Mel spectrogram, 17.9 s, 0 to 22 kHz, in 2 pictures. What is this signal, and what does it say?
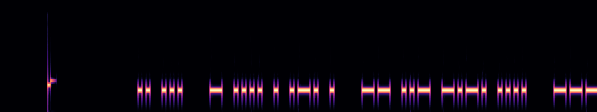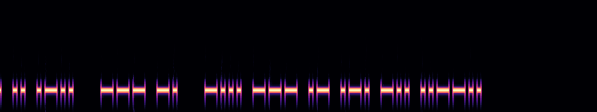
Morse code, heard as a keyed tone, about 20 wpm, 700 Hz. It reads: IS THERE MUCH OIL ON BOARD?
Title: Sentences from Top 1000 Words - Review Part 4 - 20wpm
